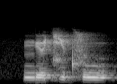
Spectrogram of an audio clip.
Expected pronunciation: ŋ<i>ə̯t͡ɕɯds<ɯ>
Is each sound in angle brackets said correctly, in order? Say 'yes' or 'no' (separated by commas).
no, no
